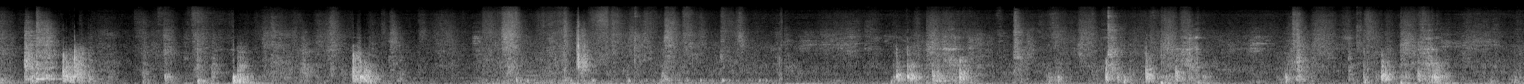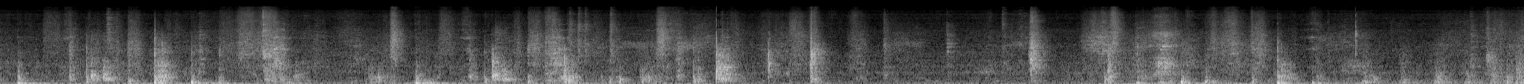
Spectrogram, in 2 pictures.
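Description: Thin rolling pin rolling and knocking on a floured wooden worktable as dough is rolled out into flat rounds, giving an irregular run of wooden clacks and taps.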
